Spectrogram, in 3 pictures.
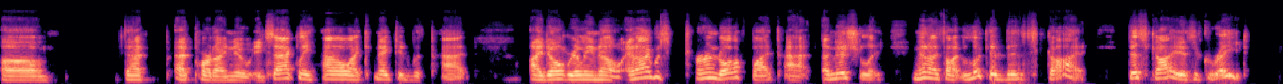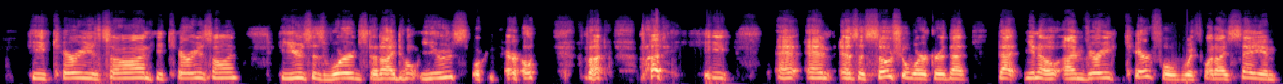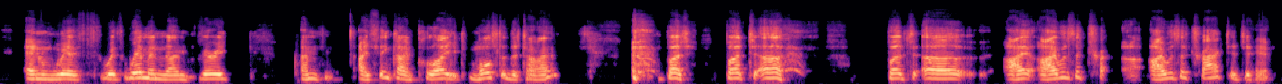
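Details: Long-standing stuttering with a lisp in a retired adult man; he says both are more noticeable with the microphone close to his mouth.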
